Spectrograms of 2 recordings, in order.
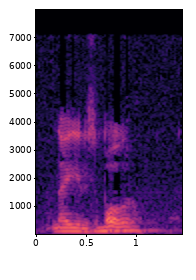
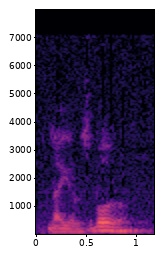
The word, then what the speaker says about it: Niels Bohr: Y entonces en 1913 viene un físico, Niels Bohr, vamos a pronunciarlo así como estamos acostumbrados en español, Niels Bohr, con un modelo de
